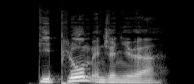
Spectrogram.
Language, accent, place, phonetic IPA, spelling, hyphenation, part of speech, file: German, Germany, Berlin, [diˈploːmʔɪnʒeˌni̯øːɐ̯], Diplomingenieur, Dip‧lom‧in‧ge‧ni‧eur, noun, De-Diplomingenieur.ogg
- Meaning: An engineer's degree given in several countries. (replaced by the Bologna process by Bachelor of Engineering and Master of Engineering)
